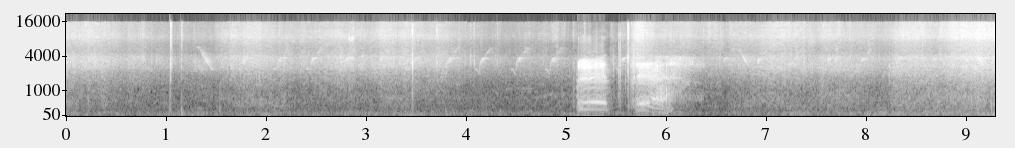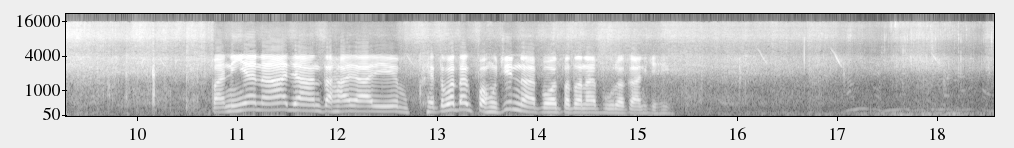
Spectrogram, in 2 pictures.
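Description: Wind rustles through tall grass outdoors.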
